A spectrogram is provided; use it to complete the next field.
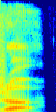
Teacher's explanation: जैसे र इसे प्रकंपित या लुंठित कहा गया है। इसे बोलते समय जीभ आगे पीछे कांपती है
